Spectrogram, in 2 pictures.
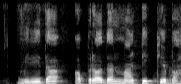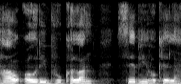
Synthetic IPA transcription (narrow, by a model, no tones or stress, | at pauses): miɾed̪a | əpɾəd̪ənmaʈikːebaɦawʌwɾibʱukʰlən | sebʱiɦokʰela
